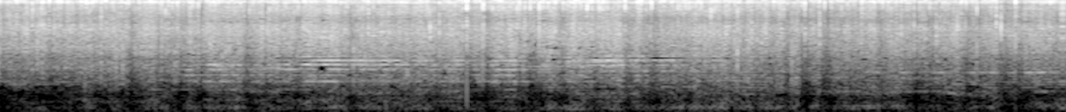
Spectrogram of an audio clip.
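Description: Semolina-coated potato slices shallow-frying in oil in a frying pan on a low flame: a steady sizzle with fine crackling.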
